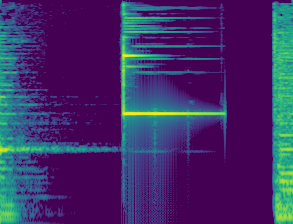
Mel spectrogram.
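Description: A single bright ding, a video-edit sound effect, about a second in, held for under a second and cut off abruptly; before it, background music fades out.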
